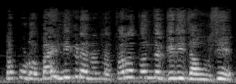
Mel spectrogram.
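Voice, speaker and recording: A man's voice: very high voice, steady tone, very fast, mellow, recorded from a distance, slight background noise. A man playing a scheming, bossy village plotter in a comedy skit, with a pushy, coaxing way of talking. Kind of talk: amateur comedy film acting.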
